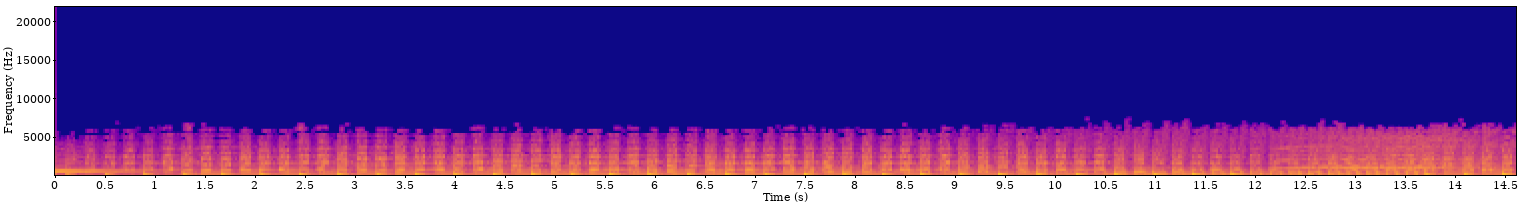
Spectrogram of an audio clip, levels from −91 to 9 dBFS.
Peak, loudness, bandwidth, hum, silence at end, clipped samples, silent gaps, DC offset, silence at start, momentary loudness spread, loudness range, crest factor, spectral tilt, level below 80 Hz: -2 dBFS; -18 LUFS; 7 kHz; none; 0 s; under 0.1%; none; 3%; 0 s; 3 LU; 1 LU; 16 dB; -7 dB/octave; -30 dBFS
